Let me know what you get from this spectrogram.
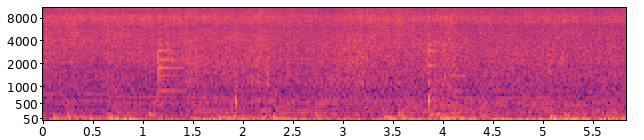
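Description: Shrimp and sausage frying in butter, a steady sizzle, while being stirred, with irregular low knocks of the utensil against the pan.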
